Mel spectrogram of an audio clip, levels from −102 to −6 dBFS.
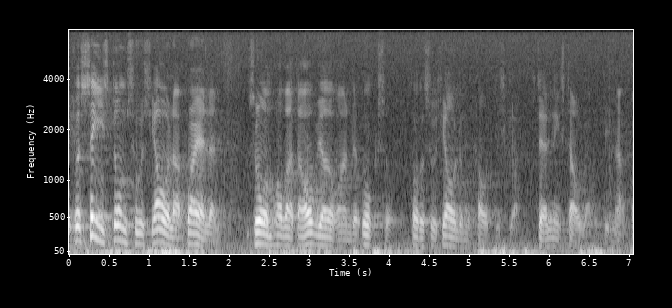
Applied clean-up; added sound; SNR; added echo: none; Thunder / Rain; 10 dB; none.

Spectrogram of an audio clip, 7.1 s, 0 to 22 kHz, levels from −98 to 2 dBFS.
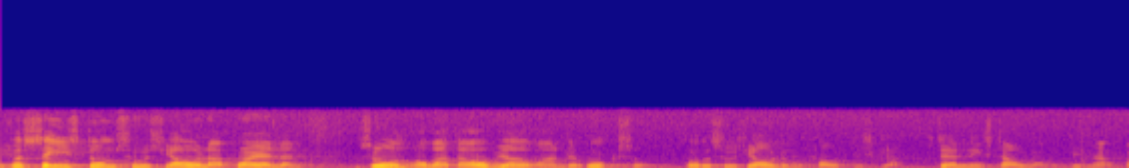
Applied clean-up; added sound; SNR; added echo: none; none; none; none.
